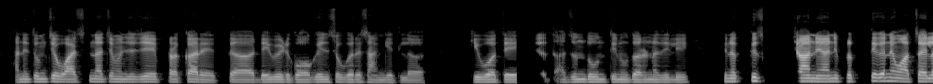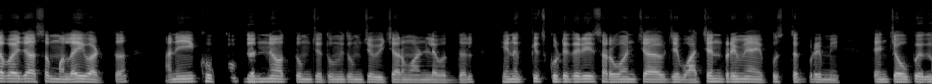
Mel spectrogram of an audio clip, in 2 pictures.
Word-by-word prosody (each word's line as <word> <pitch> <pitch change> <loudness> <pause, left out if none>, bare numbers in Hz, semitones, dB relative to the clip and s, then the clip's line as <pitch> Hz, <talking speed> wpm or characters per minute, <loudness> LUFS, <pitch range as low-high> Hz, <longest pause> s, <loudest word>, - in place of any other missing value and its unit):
आणि 120 +2 -2
तुमचे 130 +1 -1
वाचनाचे 125 0 0
म्हणजे 120 -1 -2
जे 125 +1 +3
प्रकार 120 0 +1
आहेत 105 -4 -5 0.3
डेव्हिड 110 +1 -1
गॉगिन्स 115 +1 -3
वगैरे 110 -1 -3
सांगितलं 105 -3 -6 0.5
किंवा 115 0 0
ते 110 0 +2 0.4
अजून 115 +1 -4
2-3 115 0 -3
उदाहरणं 110 0 -1
दिली 110 0 -4
ती 130 +4 -13
नक्कीच 140 +3 +1
खूप - - -12
छान 145 0 +10
आहे 135 - +6
आणि 135 +1 +5
प्रत्येकाने 155 +3 +1
वाचायला 140 0 +6
पाहिजे 135 0 +4
असं 130 +1 +3
मलाही 125 +2 +5
वाटतं 115 0 -1 0.4
आणि 130 +4 +3
खूप-खूप 145 +1 -6
धन्यवाद 130 0 +2
तुमचे 120 0 -3
तुम्ही 120 -1 -4
तुमचे 115 0 -4
विचार 115 0 -1
मांडल्याबद्दल. 110 0 -4 0.3
हे 120 - 0
नक्कीच 125 +2 -2
कुठेतरी 130 -1 +2
सर्वांच्या 120 -1 +1
जे 120 - +2
वाचन 115 +4 0
प्रेमी 130 -1 +2
आहे 120 -2 +2
पुस्तकप्रेमी 115 -2 -5 0.3
त्यांच्या 115 +2 0
उपयोगी 120 0 0
120 Hz, 155 wpm, -25 LUFS, 115-130 Hz, 0.5 s, छान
